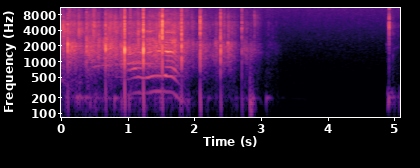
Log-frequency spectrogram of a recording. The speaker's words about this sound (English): So, round of applause for our amazing Pastor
